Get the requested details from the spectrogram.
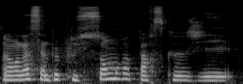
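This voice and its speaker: A woman vlogging an unboxing in a quick, chatty way, reading out color numbers at home. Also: medium pitch, dark tone. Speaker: diamond painting vlogger. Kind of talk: casual unboxing chat.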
